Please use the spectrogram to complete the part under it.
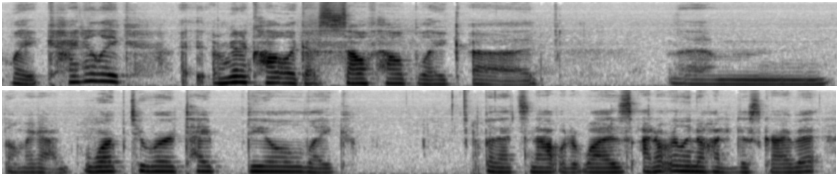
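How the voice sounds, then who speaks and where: A woman's voice: medium pitch, steady tone, normal speed, slightly rough. A young woman vlogger, a little sick and stuffy, chatting casually and rambling with lots of fillers. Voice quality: quiet voice. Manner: rambling, many fillers and self-corrections. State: stuffy nose from a cold. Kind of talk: casual chat.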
